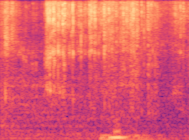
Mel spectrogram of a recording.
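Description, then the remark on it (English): Loud crunching of Utz potato chips eaten into the microphone, a couple of crisp, crackly bites with a heavy thump in the middle, lasting under two seconds with no talking. “Love when you eat potato chips into the mic.”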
